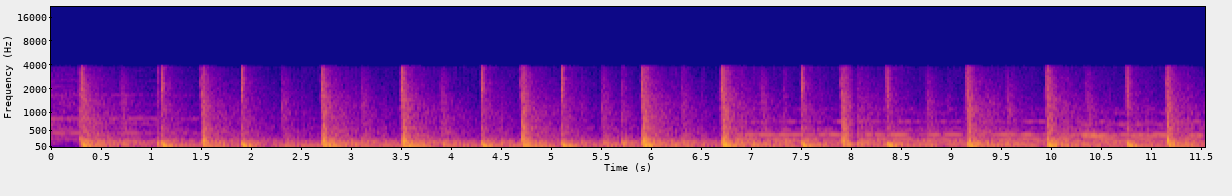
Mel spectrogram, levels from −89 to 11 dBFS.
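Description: At 8.0 to 8.08 s there is a short stall from a late packet. The sound is held about 52 ms too long, then resumes where it left off, with nothing lost.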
